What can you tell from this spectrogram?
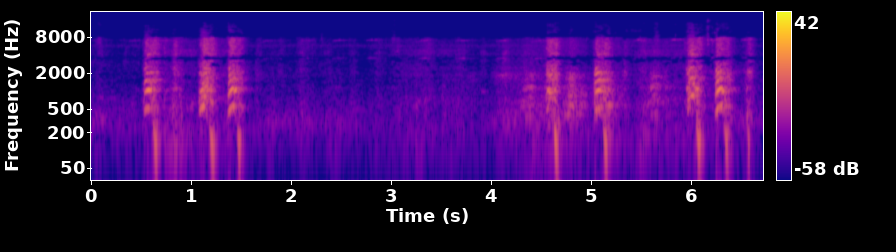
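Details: German Shepherd dogs offered for sale in Bangalore, India, barking in short bursts: three sharp barks early on, a quiet stretch, then a looser run of five or six barks toward the end.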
